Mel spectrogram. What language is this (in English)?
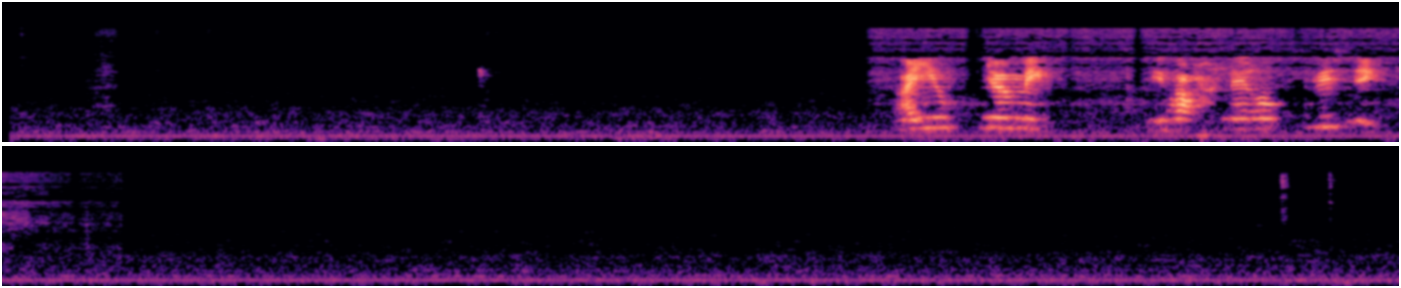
Inupiaq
